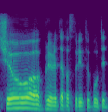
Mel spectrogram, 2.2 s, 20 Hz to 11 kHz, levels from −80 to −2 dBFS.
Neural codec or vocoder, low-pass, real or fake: codec, 16 kHz, 0.3 kbps, FocalCodec; 7.2 kHz; fake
